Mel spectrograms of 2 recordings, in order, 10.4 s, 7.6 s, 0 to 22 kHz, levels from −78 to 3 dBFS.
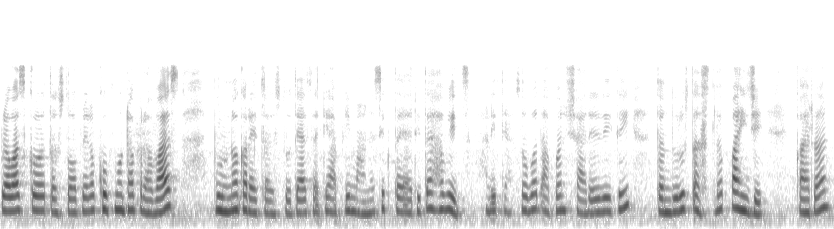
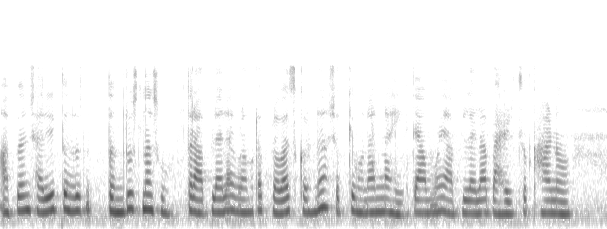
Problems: constant background noise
